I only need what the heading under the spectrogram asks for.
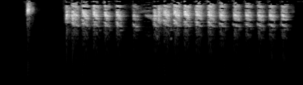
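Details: Female blue-black grassquit calling to excite the male: one high chip, then a long run of rapid, fast-paced scratchy notes with a brief break partway through.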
